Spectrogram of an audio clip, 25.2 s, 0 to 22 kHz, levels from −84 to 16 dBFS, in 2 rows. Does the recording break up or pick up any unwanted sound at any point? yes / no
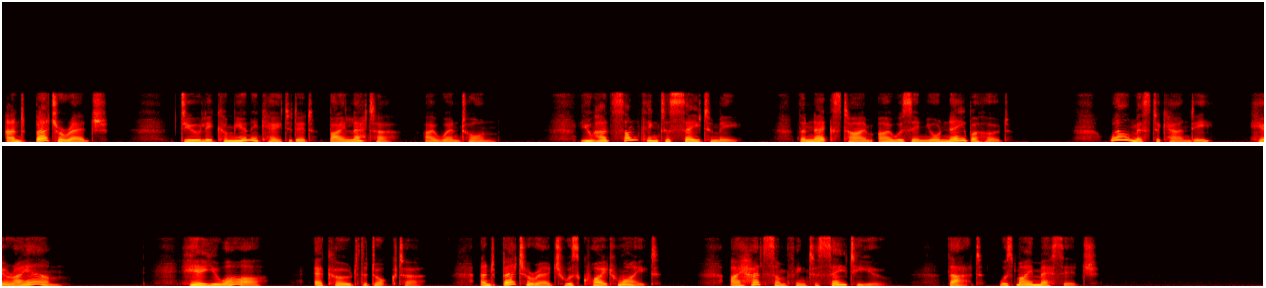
no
